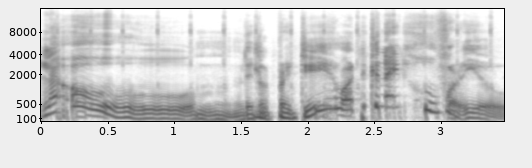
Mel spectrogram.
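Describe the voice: A put-on character voice at a fairly slow pace over clear background noise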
